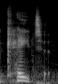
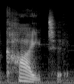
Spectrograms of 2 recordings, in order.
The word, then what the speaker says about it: Caitiff: I speak of the clanless, those who have no home to go to, the Caitiff, or the Caitiff if you pronounce it the way it is written, which is incorrect.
